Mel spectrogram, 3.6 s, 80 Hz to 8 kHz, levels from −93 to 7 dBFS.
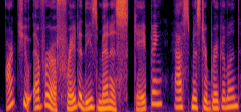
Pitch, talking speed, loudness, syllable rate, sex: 215 Hz, 180 wpm, -21 LUFS, 6.1 syllables/s, female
